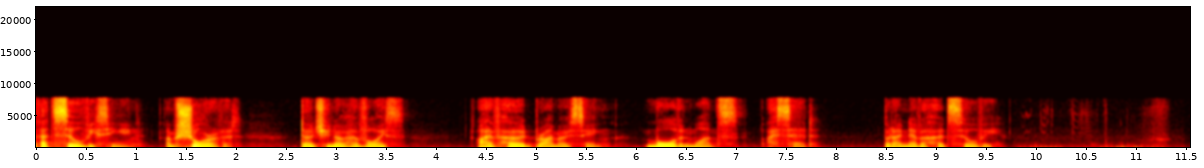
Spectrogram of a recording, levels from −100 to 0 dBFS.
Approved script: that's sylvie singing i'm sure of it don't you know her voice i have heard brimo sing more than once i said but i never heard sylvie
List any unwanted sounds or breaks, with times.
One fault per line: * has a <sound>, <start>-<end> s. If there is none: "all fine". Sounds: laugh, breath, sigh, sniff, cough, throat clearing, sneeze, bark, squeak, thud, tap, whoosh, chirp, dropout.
* has a breath, 9.8-11.4 s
